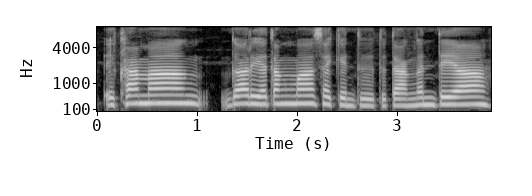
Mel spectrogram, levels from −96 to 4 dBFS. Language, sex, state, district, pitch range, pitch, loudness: Wancho, female, Arunachal Pradesh, Longding, 205-240 Hz, 225 Hz, -15 LUFS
